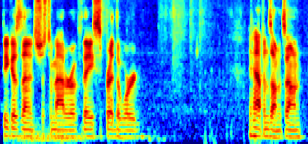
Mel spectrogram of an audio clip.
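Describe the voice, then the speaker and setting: Bright-voiced young man giving advice. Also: fairly low pitch, little pitch movement, brisk. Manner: rambling, many fillers and restarts, advising. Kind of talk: casual live-stream chat.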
